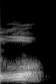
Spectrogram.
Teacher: posisi sudah isti'ala menjadi gha. Menjadi bukan ga ya, tapi gha. Ngalir dan menebal. Ma naik ke atas karena dia isti'ala kemudian dialirkan.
